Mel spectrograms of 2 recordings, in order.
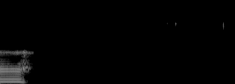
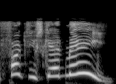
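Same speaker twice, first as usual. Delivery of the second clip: high, loud and slow startled cry; scared outburst; 8 dB louder, slower than usual. Retold or imitated. Recalling the shop scare for viewers: high frightened cry. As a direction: let the fright burst out, drawn out. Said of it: "I was like".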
